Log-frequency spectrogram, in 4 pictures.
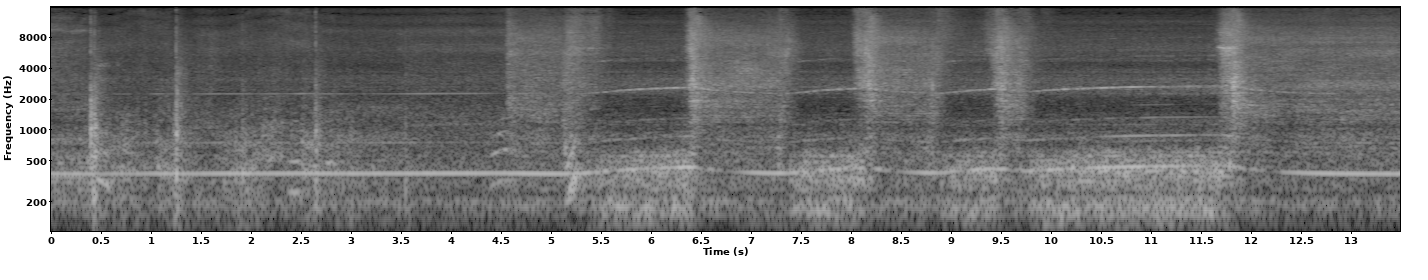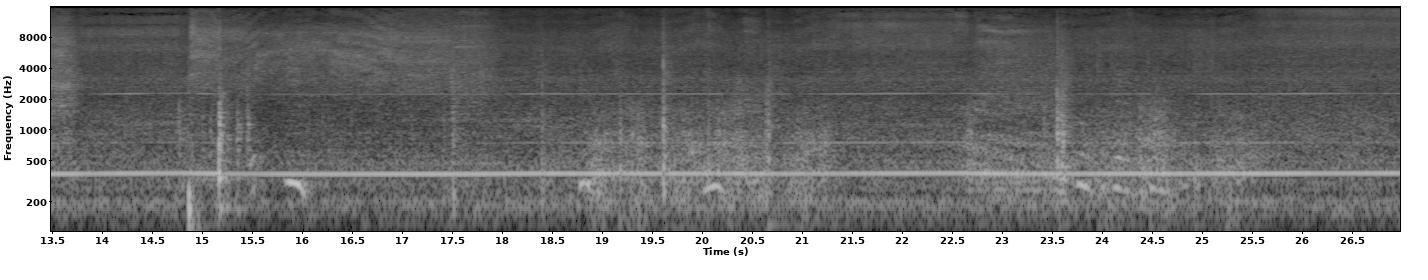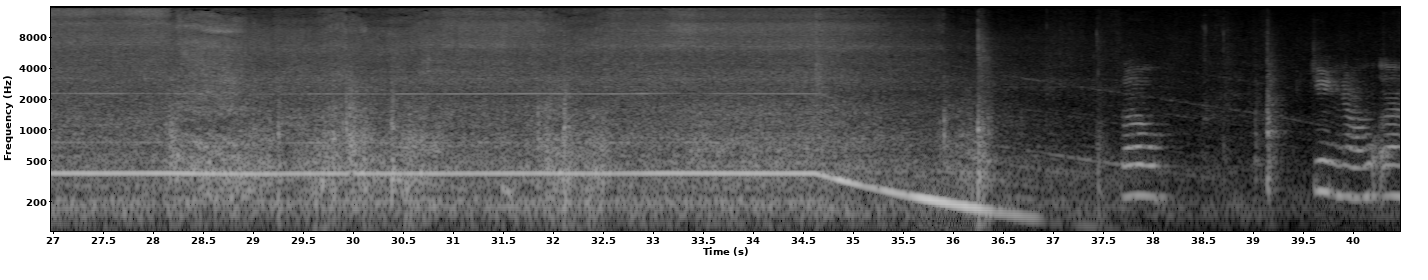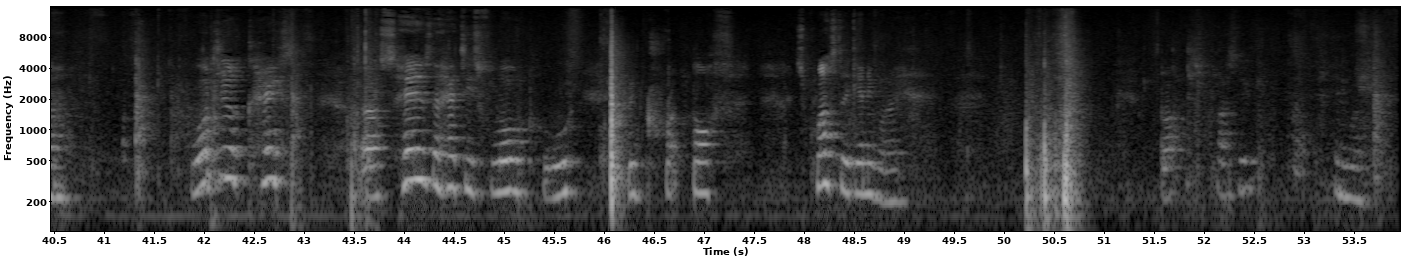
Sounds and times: Vacuum cleaner: 0.0s - 40.4s.

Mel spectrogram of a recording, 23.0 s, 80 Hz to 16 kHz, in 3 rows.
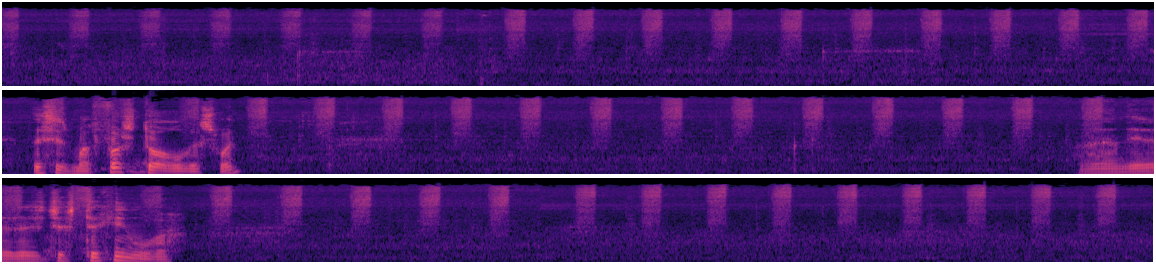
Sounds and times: Hiss: 0.0s - 7.8s, 9.3s - 14.6s, 16.7s - 23.0s.

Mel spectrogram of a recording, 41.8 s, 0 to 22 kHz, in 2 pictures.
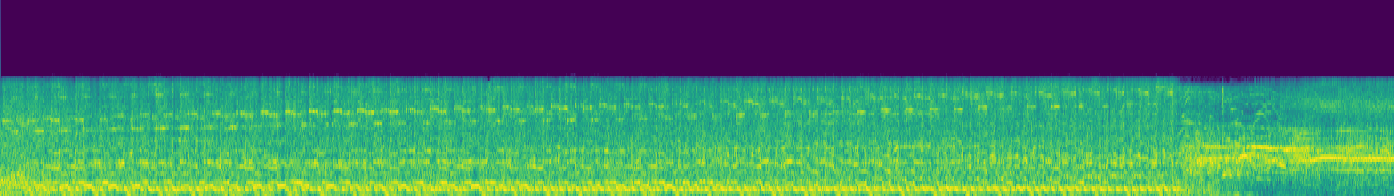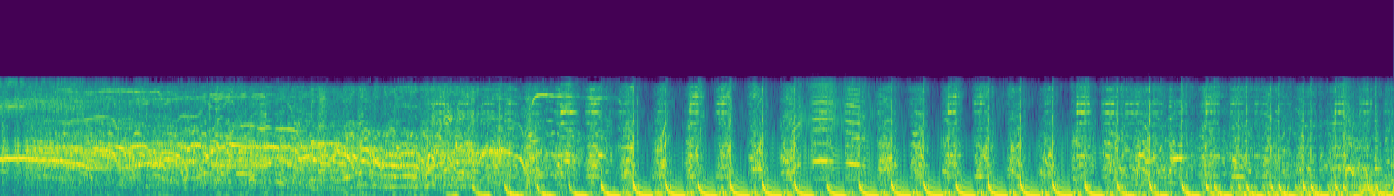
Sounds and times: Electronic music: 0.0s - 23.9s, 27.2s - 41.8s.

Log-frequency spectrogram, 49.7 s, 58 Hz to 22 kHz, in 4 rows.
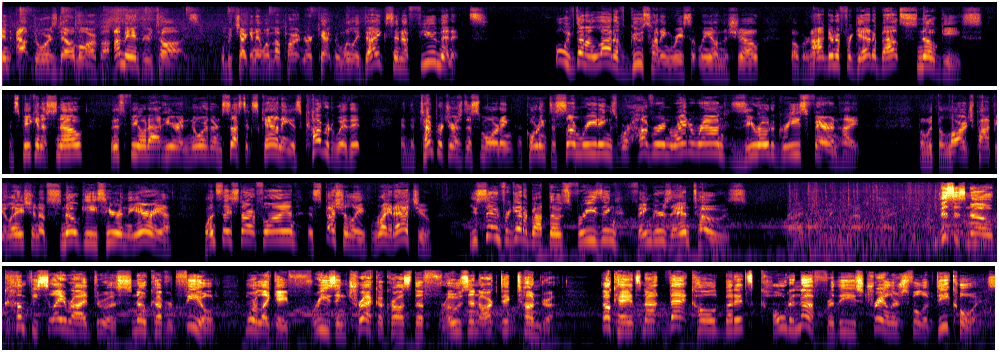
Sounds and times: Speech: 0.0s - 6.1s, 6.9s - 23.2s, 23.9s - 49.7s.

